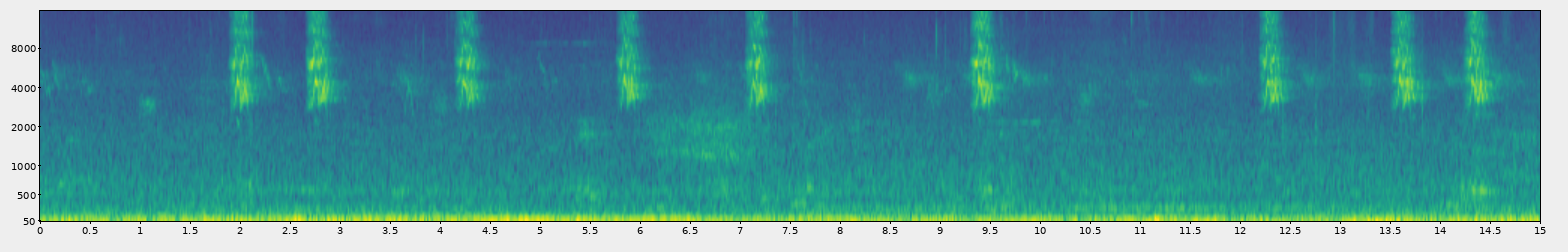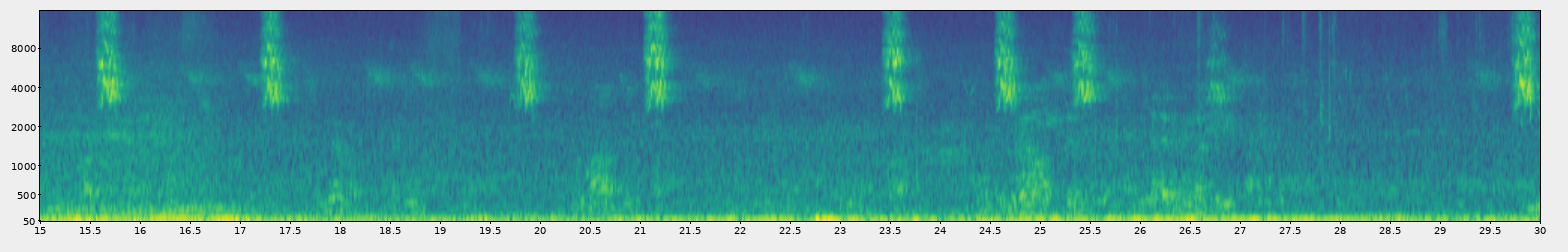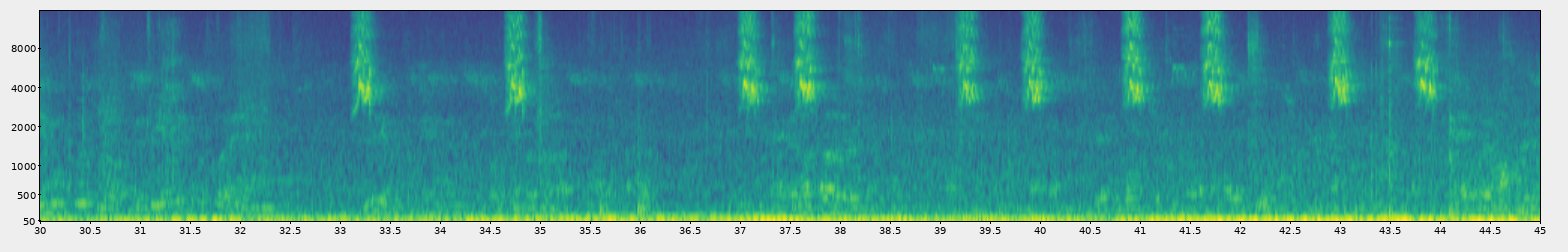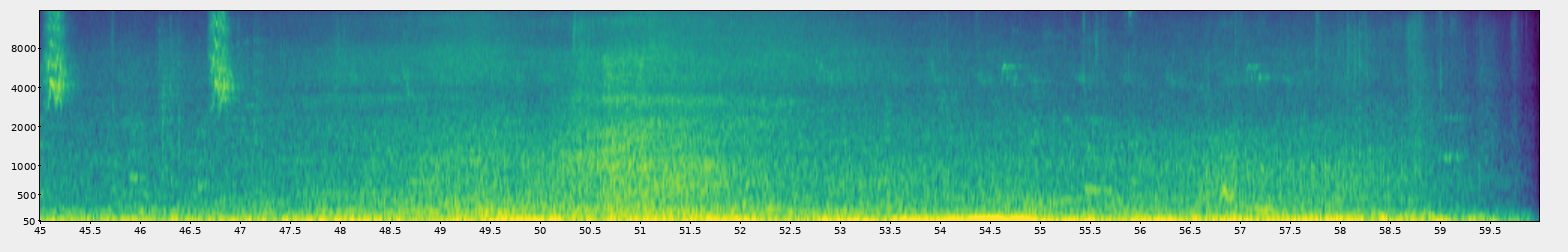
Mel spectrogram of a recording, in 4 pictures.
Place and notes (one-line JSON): {"title": "Kowalewskiego, Choczewo, Polska - man talking behind a fence", "date": "2019-06-15 11:16:00", "description": "man working a hammer, trying to shatter wall of an old garage. he gives up after a few hits. a group of man talking behind the fence. (roland r-07)", "latitude": "54.74", "longitude": "17.89", "altitude": "68", "timezone": "Europe/Warsaw"}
